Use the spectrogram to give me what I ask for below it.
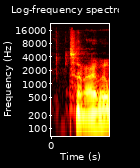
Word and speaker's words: Sonoma: Yeah, Sonoma.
